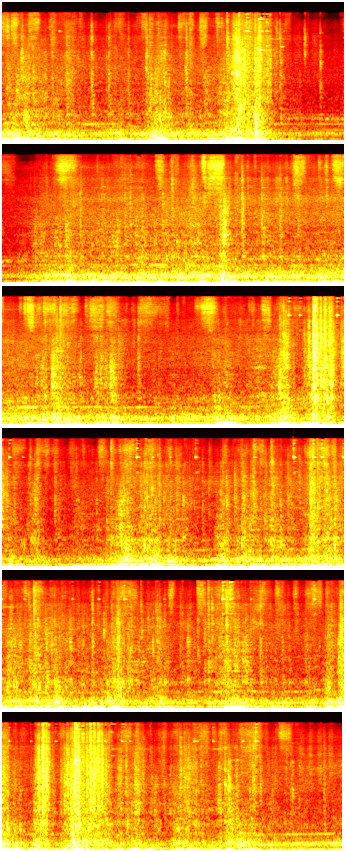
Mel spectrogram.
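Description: Rocks and soil scrape and clatter in a metal bucket.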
